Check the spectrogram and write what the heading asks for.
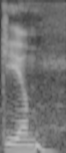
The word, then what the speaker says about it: Guillaume: Oh, Guillaume. Guillaume. Okay. That's what I was wondering. I was wondering if the L's were pronounced. So it's kind of like Guillermo.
